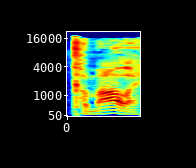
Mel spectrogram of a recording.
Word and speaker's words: Kamala: It's because because because Senator Harris, she uh, her mom is is Indian, so the emphasis is mm. different. – She's Kamala Harris, Kamala mm. Khan is Kamala, so it's it's the difference between the first syllable and the second one.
